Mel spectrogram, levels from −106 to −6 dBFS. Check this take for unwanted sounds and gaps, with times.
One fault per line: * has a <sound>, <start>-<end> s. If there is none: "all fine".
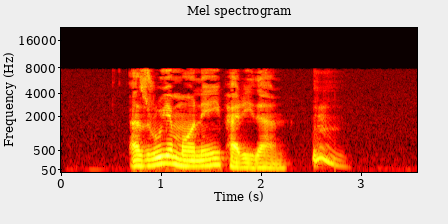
* has a throat clearing, 2.5-2.9 s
